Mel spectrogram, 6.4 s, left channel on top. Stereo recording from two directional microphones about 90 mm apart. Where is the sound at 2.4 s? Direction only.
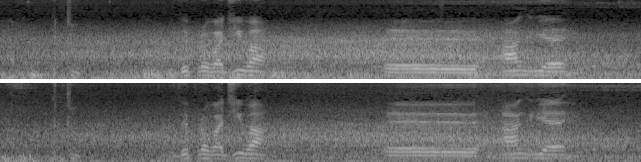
75° right (ahead or behind).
